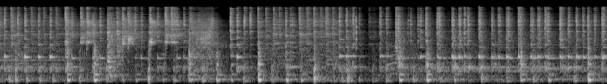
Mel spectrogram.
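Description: Pots, pans and kitchen utensils played as a percussion set: a fast, dense run of metallic strikes, with a ringing pitch held through the second half.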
